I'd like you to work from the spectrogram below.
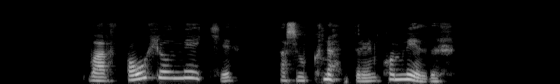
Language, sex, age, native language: Icelandic, female, 30-39, Icelandic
